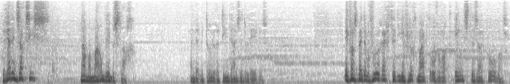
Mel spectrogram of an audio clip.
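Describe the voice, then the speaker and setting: An actor playing a reflective man who studies the human mind, narrating a radio play in a solemn, contemplative way with dramatic pauses. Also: mid-range voice, very animated, a little mellow, faint music behind, lightly acted. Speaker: narrator recounting events.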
